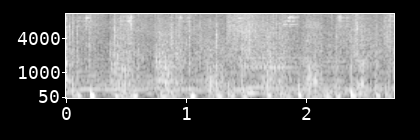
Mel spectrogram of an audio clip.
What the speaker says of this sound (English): I'm gonna stop the horse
